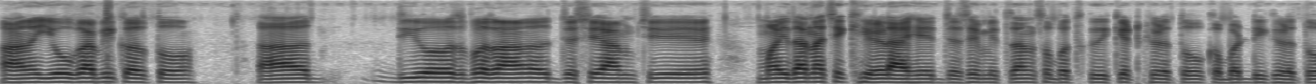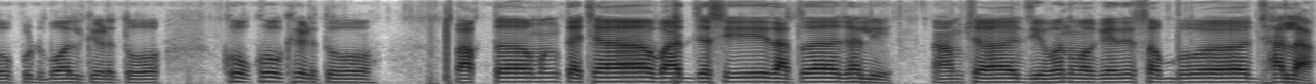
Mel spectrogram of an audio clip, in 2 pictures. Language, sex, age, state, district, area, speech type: Marathi, male, 30-45, Maharashtra, Nagpur, rural, spontaneous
